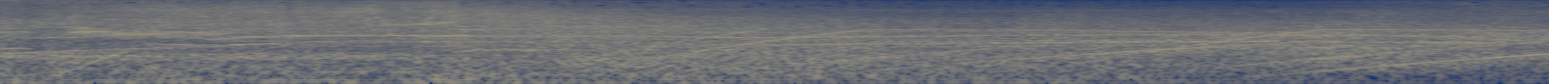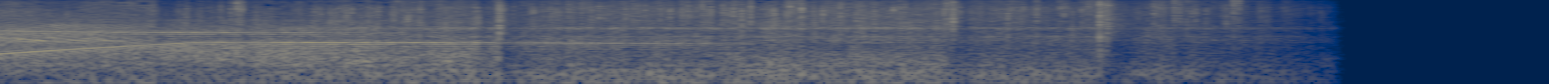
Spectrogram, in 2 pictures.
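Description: A loud energy blast roars and whooshes with rising tones.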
